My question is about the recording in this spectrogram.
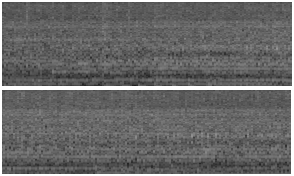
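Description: Background music with a deep electronic bass line that steps from note to note every second or two, with a quick run of beats in the first couple of seconds.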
